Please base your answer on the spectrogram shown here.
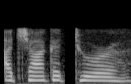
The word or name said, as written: acciaccatura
